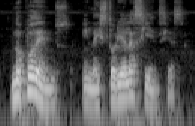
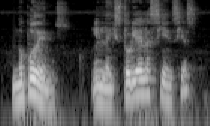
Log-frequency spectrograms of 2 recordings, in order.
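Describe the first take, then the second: Both takes have the same delivery.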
